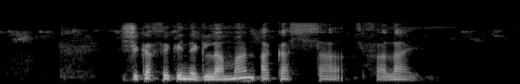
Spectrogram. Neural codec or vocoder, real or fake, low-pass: none; real; 7.2 kHz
